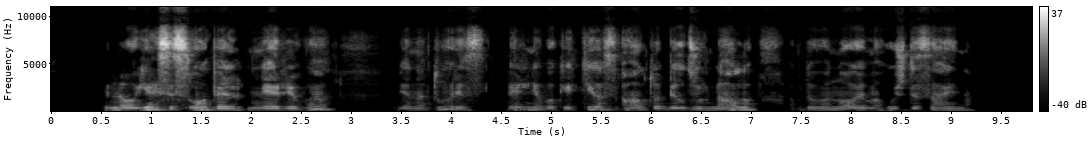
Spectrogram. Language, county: Lithuanian, Kaunas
